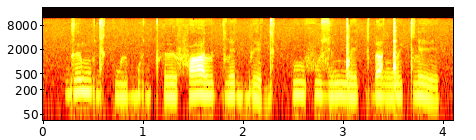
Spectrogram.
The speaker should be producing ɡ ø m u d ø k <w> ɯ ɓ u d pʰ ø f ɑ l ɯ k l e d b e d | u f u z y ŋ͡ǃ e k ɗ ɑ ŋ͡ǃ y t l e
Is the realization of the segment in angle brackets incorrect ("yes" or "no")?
no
